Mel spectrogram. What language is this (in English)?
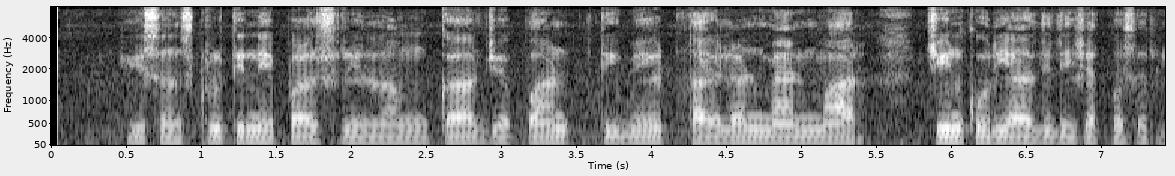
Marathi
